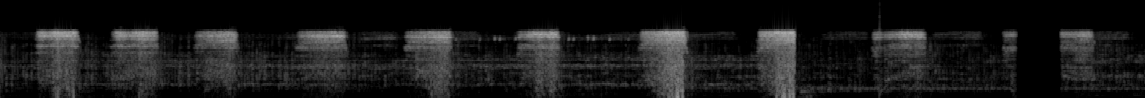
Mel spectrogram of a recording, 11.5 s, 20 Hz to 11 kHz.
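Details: Owl at the nest during night-time prey deliveries of a mouse and a rat, May 24 2017, with an owlet present. About ten short, rasping hiss-screeches follow one another at roughly one-second intervals, some louder than others.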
